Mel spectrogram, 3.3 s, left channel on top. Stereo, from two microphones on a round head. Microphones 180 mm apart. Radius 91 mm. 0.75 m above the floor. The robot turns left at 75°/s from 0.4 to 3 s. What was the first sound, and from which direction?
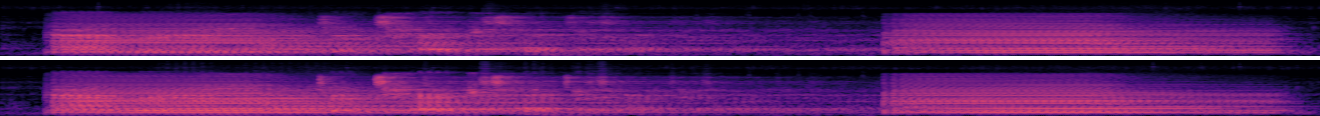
An alarm, 20° right.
